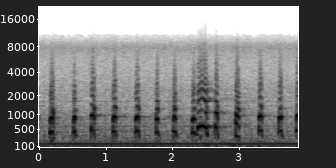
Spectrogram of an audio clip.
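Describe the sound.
Chickens and other poultry cluck in a henhouse on a hazy, hot afternoon. A steady series of short, evenly spaced clucks runs throughout, with one longer, warbling call near the middle, over a constant low hum.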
